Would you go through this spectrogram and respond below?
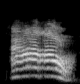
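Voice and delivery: sharp real yelp of pain; sudden ow. Real, not acted. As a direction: yelp when the puppy scratches. Puppy scratches her.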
